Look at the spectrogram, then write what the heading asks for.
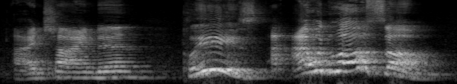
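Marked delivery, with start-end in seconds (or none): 1.3-3.3 high, loud, eager acceptance; eager chiming in. A narrator's reading. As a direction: pipe up keenly across the lawn. Child chimes in, calling back.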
